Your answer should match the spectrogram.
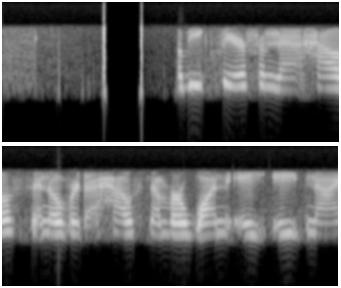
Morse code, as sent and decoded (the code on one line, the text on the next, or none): none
